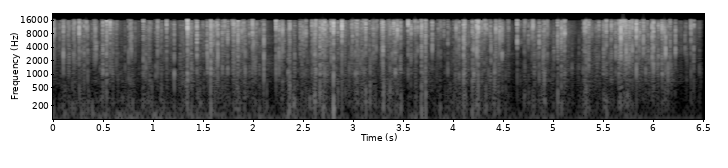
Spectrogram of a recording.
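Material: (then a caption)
Thin plastic. A small, clear, thin plastic bag full of fake fabric maple leaves is crinkled and pinched with fingertips and painted nails. The result is a continuous, quiet run of bright, dry crinkles and crackles with sharp little snaps and almost no ring.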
